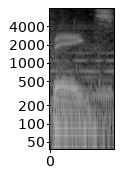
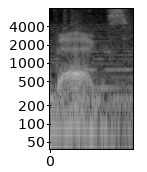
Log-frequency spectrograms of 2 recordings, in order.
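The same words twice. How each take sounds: First: The vowel is a long Midwestern A. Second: The vowel is a plain, standard short A.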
